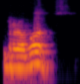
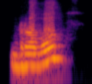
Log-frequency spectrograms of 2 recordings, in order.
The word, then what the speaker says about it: robots: Por ejemplo, una excepción que debes recordar es el caso de la palabra robots. Robots, así en plural, termina en S.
